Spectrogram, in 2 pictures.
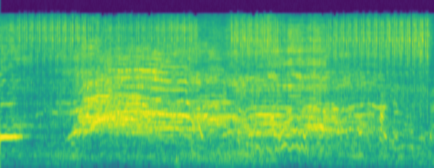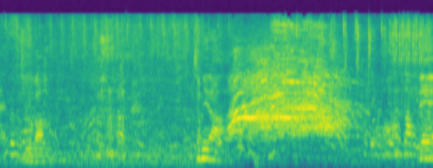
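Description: A crowd of young women screams and cheers loudly.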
